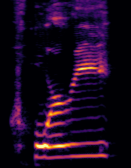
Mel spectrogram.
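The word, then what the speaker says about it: Kouri: It is the uh Corey Richens. It's spelled K O U R I Richens.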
